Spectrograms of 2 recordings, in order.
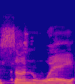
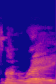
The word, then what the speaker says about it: Sunway: a cool stage name Sun way and I I think I mispronounced it at first I thought it was Sun Ray and I was like no it's Sunway that's so cool that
